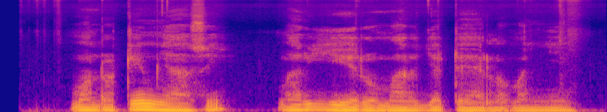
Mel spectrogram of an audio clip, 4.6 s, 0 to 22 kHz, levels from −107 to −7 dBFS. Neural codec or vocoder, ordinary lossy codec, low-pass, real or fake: vocoder, 44.1 kHz, 128 mel bands every 512 samples, BigVGAN v2; none; none; fake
